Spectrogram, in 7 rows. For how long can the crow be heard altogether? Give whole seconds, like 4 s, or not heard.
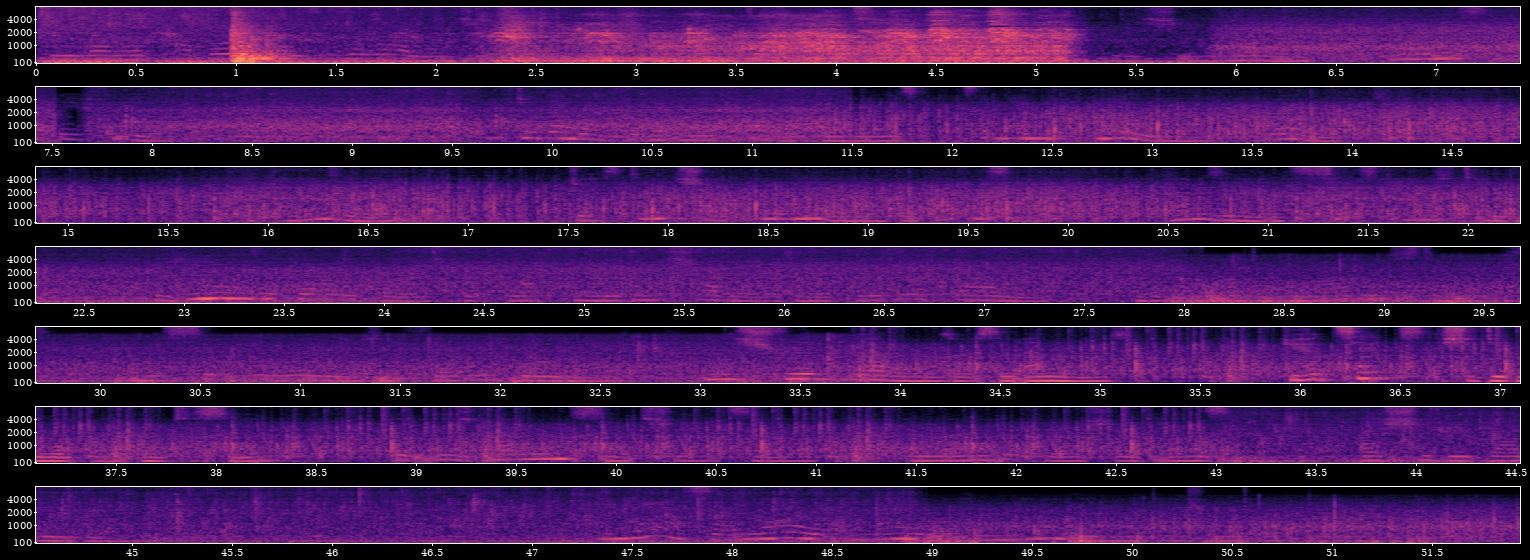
5 s.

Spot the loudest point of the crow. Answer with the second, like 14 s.
1 s.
